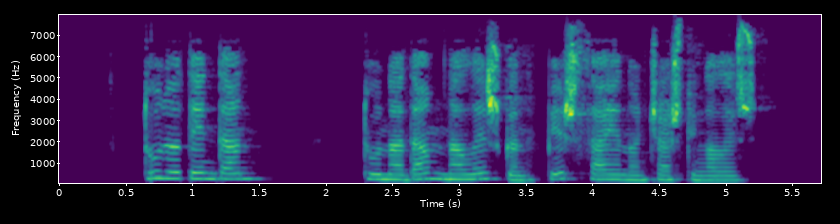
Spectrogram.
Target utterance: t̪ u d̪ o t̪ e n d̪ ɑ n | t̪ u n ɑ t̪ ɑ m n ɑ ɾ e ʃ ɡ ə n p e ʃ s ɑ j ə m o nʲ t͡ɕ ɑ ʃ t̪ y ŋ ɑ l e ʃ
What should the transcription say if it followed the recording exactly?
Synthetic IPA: t̪ u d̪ o t̪ e n d̪ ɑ n | t̪ u n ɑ d̪ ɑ m n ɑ l e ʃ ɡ ə n p e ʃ s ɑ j ə n o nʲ t͡ɕ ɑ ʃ t̪ y ŋ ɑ l e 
